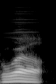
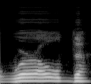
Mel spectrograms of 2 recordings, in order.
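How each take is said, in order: First: The final L and D sounds are dropped. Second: The final L and D sounds are clear. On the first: The listener cannot tell what was said. The speaker calls it wrong. "your tendency is not to hit that ending so hard, and then we just lose it" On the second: The listener understands the word. The speaker calls it right. "Oh, yeah, I know what you said"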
